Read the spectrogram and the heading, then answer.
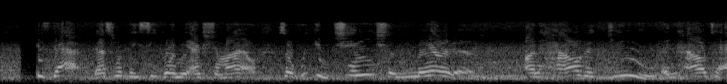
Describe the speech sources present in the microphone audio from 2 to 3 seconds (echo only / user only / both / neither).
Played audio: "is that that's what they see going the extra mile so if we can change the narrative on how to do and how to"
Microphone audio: echo only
